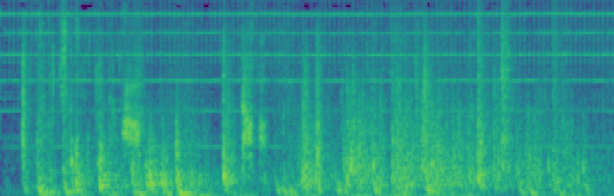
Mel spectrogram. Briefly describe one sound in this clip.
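A middle-aged man cries out in alarm.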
